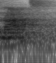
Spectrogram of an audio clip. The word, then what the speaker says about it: knot: k-n-o-t okay all right and which letter is silent in the second knot which letter is silent yeah the k k is silent okay good job now what about question number 16 question 16.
